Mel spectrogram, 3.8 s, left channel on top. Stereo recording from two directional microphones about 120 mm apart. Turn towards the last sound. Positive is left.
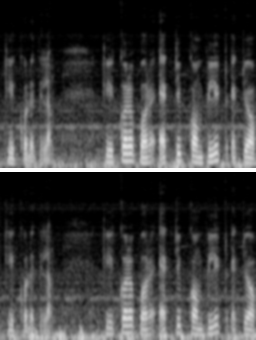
turn(degrees=25)  # may be behind; listen again after turning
